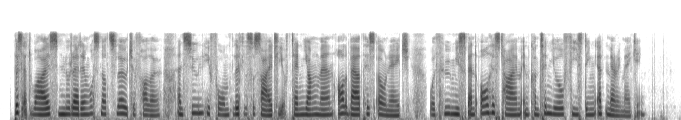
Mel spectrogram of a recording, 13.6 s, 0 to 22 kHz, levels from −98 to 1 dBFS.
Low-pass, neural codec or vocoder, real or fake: 7.2 kHz; codec, 16 kHz, 4 kbps, FunCodec, trained on Chinese and English, 50 frames a second; fake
